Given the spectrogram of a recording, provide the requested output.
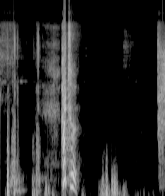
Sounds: Sneeze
